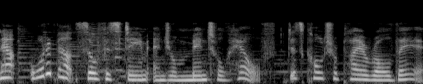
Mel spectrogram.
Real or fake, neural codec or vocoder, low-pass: real; none; 7.2 kHz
